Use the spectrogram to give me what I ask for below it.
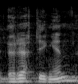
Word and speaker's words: Røttingen: What I want to congratulate John-Arne, and I will correct you on the pronunciation, Røttingen, of his last name, and his commission for,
